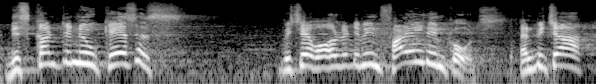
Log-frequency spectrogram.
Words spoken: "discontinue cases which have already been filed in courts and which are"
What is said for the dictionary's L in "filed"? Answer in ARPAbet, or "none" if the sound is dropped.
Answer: L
